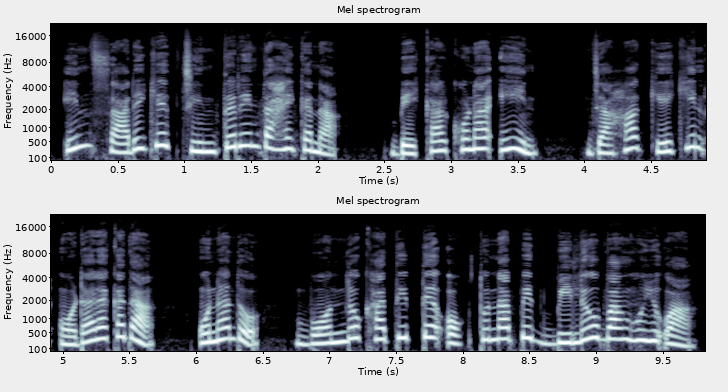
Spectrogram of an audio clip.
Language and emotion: Santali, fearful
